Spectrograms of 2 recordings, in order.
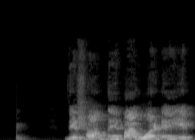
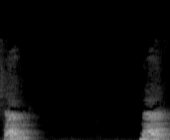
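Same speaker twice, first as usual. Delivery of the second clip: সাম, মার, each syllable on its own; split into syllables; slower than usual. Shown as a demonstration. Teacher showing two syllables, split apart with long pauses. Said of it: "দুটি শব্দাংশ আছে".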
